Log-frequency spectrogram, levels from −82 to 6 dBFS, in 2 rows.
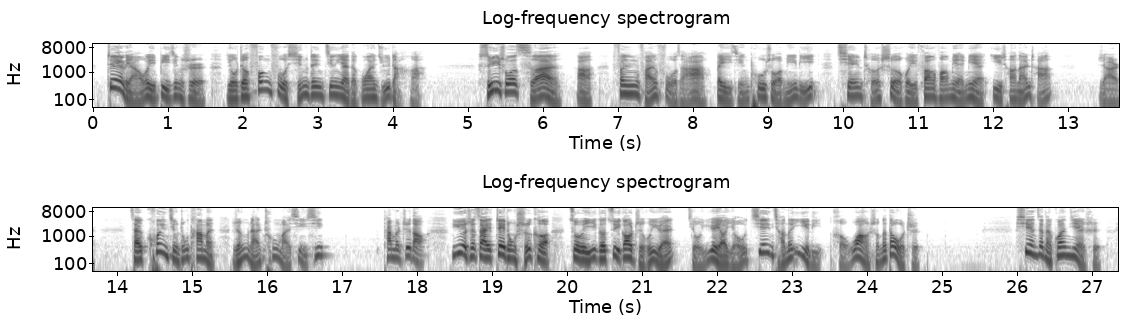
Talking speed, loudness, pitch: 225 characters per minute, -24 LUFS, 130 Hz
